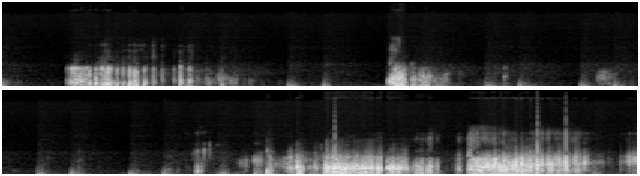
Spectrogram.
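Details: Digestion recording from stomach to intestines, heartbeat also captured: irregular gurgles and low rumbles with longer growling stretches; ordinary active bowel sounds (borborygmi).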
